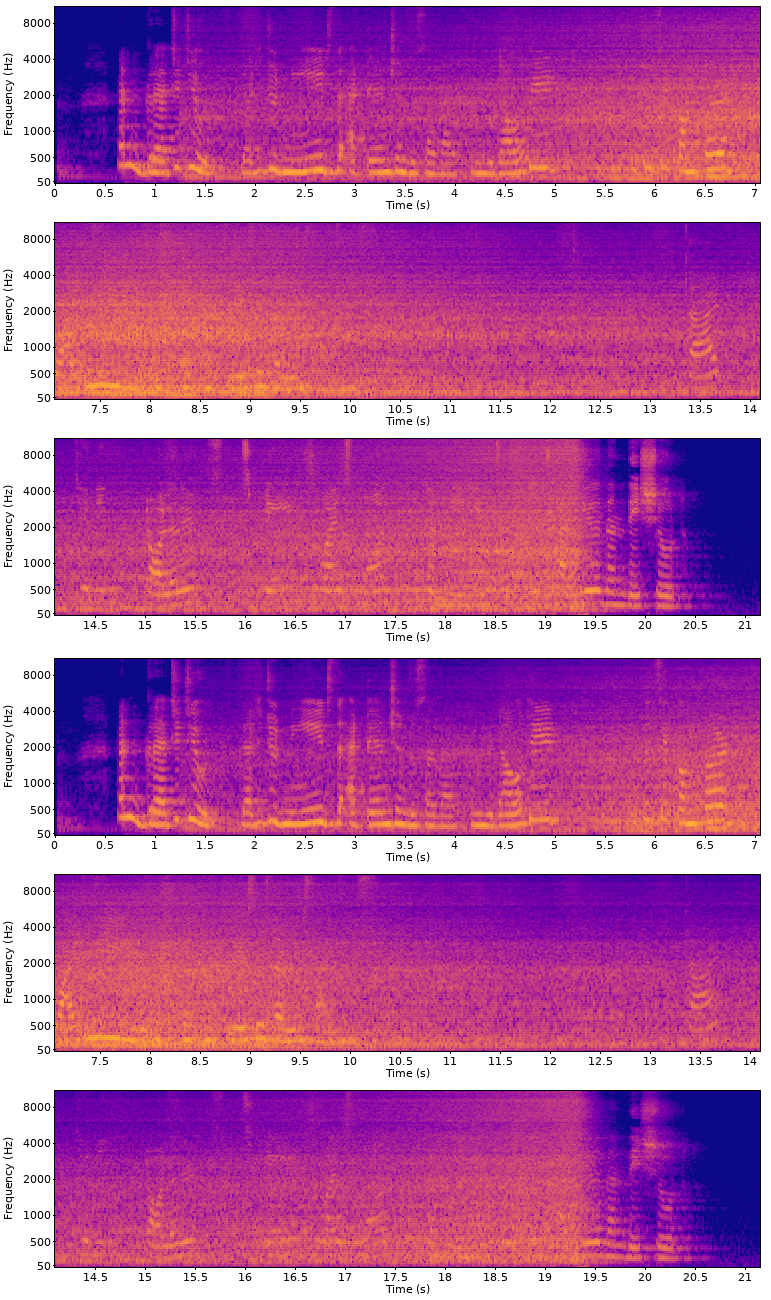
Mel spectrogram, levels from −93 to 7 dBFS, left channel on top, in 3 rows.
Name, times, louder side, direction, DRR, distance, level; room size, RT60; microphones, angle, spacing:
voice 1, 0.6-1.6 1.8-5.0 5.7-10.1, right 1 dB, 25° right, 5 dB, 0.7 m, -19 dB
sound 1, 1.2-19.3, left 2 dB, 35° left, 5.1 m, -23 dB
voice 2, 13.2-15.6 16.0-20.3, left 4 dB, 80° left, 9 dB, 0.8 m, -27 dB
18.5 x 9.7 x 2.8 m, 0.76 s
head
